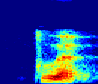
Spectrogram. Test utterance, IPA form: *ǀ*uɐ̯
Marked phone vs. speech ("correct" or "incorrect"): incorrect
